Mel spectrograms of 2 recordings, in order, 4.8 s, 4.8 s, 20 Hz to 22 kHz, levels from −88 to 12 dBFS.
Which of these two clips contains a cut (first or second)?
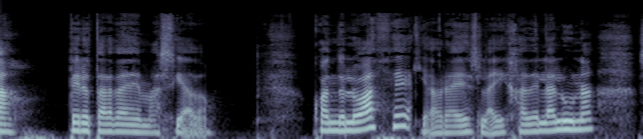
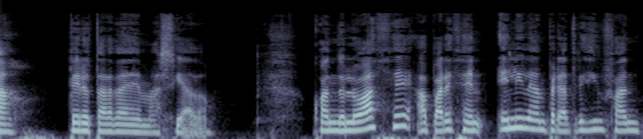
first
